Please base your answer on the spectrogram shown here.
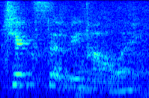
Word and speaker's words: Csikszentmihalyi: Christine, how do we pronounce his last name? Csikszentmihalyi.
